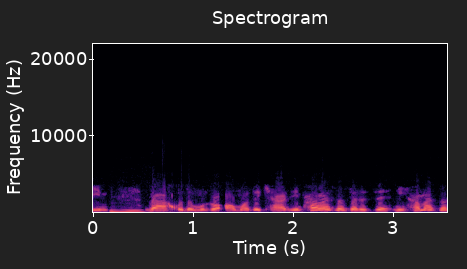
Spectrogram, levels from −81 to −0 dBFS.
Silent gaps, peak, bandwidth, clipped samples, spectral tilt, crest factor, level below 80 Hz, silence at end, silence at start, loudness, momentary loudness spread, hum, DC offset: none; -20 dBFS; 8.4 kHz; under 0.1%; -8.5 dB/octave; 10 dB; -56 dBFS; 0 s; 0 s; -31 LUFS; 4 LU; none; under 0.1%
